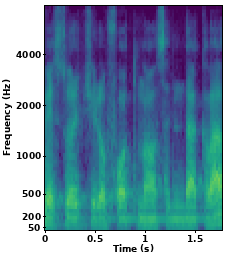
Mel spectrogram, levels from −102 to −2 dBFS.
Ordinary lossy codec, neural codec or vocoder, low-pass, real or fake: none; codec, 16 kHz, 6 kbps, DAC; none; fake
